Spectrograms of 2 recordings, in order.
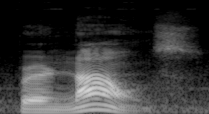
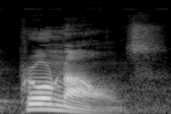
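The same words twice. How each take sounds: First: The stress is on the second syllable. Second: The stress is on the first syllable. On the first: The speaker calls it right. "Pr softer, nounce louder" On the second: The speaker calls it wrong. "you cannot say pronounce"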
